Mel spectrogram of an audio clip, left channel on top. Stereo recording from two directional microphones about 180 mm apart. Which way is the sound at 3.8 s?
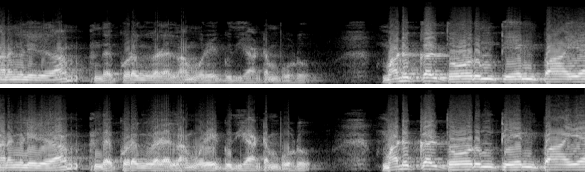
35° right (ahead or behind).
